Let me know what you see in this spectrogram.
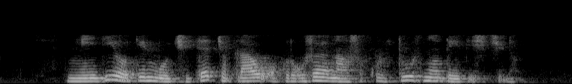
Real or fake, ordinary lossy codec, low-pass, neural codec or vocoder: fake; AAC, 16 kbps; 7.2 kHz; codec, 16 kHz in and 24 kHz out, 1 kbps, XY-Tokenizer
